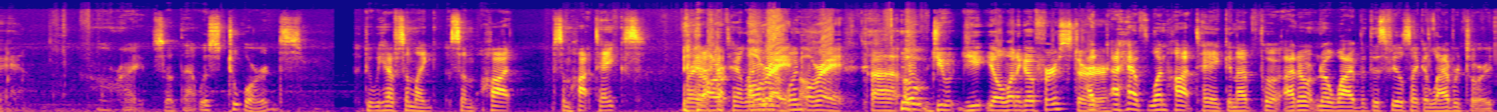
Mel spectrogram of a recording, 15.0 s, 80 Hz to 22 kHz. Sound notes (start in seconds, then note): 6.8 laughs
